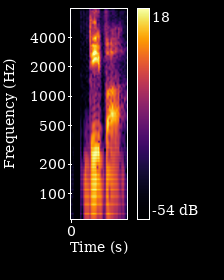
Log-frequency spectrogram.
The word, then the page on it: diva: American English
